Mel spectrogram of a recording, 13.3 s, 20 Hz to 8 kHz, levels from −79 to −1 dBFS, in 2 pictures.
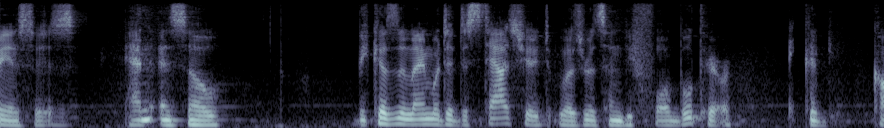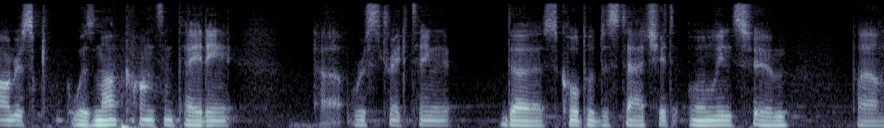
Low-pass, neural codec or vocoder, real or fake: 7.2 kHz; codec, 16 kHz, 0.5 kbps, X-Codec, HuBERT features, trained on balanced general audio; fake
